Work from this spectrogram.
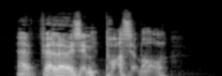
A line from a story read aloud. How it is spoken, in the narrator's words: Bertie was croaking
